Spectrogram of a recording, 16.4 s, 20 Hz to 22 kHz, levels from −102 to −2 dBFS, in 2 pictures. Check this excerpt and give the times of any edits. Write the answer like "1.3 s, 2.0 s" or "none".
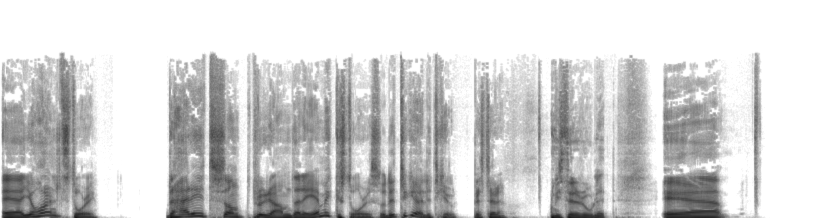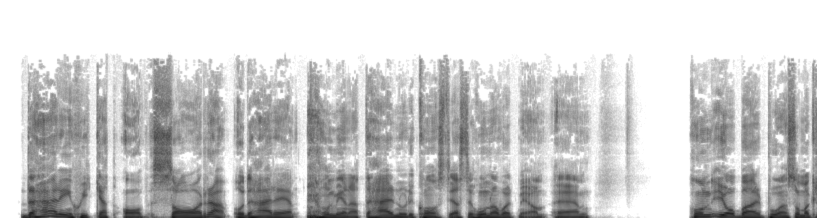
none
